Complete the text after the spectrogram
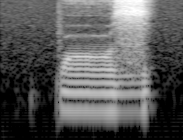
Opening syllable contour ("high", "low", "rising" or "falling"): high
